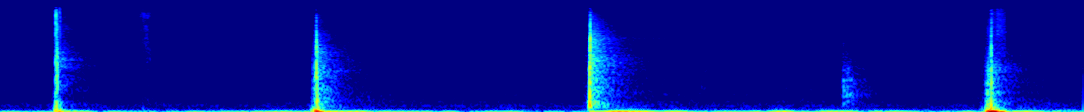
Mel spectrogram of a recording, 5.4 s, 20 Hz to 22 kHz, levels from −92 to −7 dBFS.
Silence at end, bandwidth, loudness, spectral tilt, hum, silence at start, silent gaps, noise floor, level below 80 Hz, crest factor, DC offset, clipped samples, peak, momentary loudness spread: 0.25 s; 12.5 kHz; -38 LUFS; -5 dB/octave; none; 0.3 s; none; -58 dBFS; -34 dBFS; 26 dB; under 0.1%; under 0.1%; -8 dBFS; 28 LU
